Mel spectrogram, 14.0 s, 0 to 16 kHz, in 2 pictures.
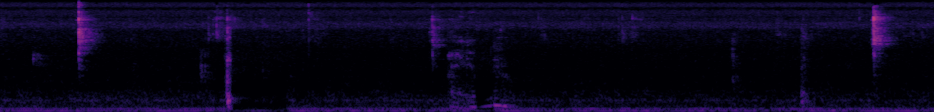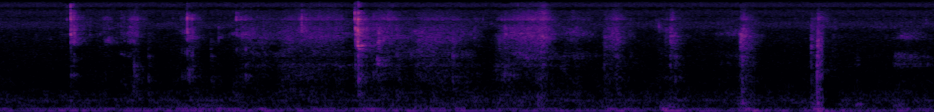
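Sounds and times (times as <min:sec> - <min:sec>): faint low hum: 0:00.0 - 0:14.0
quiet chewing: 0:07.4 - 0:13.3.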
